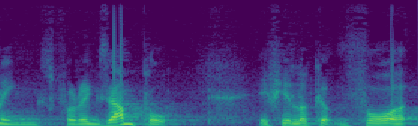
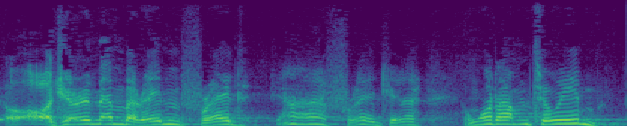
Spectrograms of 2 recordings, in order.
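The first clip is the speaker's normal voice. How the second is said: lightly voiced gossip, higher, quick; mock reunion chatter, higher and fast; chatty old classmate; 6 semitones higher than usual. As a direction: play an eager old schoolfriend asking. Acted chat among old classmates.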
